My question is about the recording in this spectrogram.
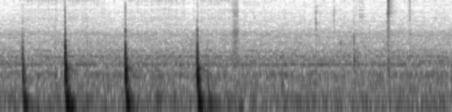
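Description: Stylus tip tapping on a tablet's glass screen while writing, four sharp taps in the first second.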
